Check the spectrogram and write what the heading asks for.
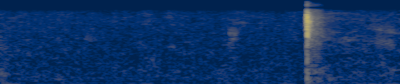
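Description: Near silence in a pause of speech, broken by one short, sharp click about one and a half seconds in.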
